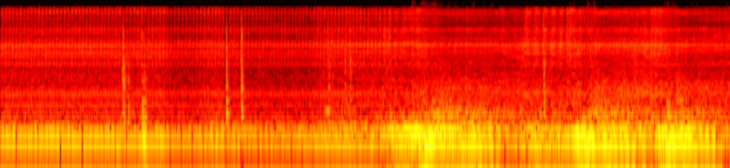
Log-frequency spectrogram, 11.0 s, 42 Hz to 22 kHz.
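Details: 1990 Chevrolet K1500, 5.7L V8, automatic, idling, heard inside the cab with carpet removed: faint rapid ticking from a fuel line touching the floorpan and firewall; fixed by bending it away.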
